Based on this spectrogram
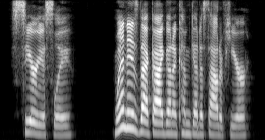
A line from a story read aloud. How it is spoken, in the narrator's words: Stella sighed out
